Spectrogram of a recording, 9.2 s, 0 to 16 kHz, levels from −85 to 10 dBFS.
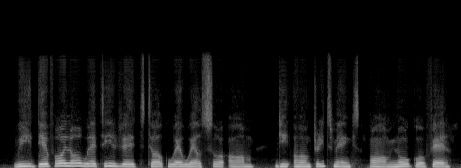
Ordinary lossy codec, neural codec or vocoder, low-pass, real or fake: none; codec, 16 kHz in and 24 kHz out, 0.6 kbps, FocalCodec, streaming, 4096 codes; 10.8 kHz; fake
